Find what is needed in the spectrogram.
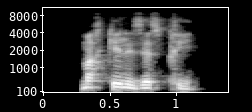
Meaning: to make a lasting impression, to make an impact
- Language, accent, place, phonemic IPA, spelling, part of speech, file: French, France, Lyon, /maʁ.ke le.z‿ɛs.pʁi/, marquer les esprits, verb, LL-Q150 (fra)-marquer les esprits.wav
